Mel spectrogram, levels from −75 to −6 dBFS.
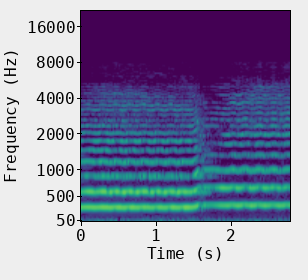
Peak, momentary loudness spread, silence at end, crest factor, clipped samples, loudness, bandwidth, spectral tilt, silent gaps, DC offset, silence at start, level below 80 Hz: -16 dBFS; 4 LU; 0 s; 10 dB; under 0.1%; -26 LUFS; 8.4 kHz; -4 dB/octave; none; under 0.1%; 0 s; -54 dBFS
